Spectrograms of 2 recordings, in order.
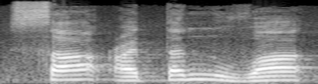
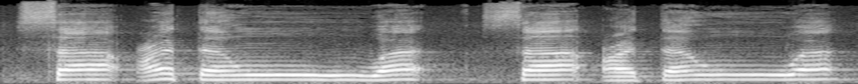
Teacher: لا یستاخرون ساعتاً ولا یستقدمون ساعتاً میں تا پر 2 زبر کی تنوین ہے، تنوین کو واو کے ساتھ ملا کر واو کی آواز کو غننے کے ساتھ ادا کریں گے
